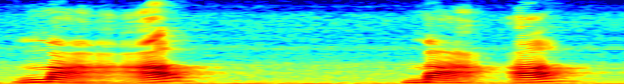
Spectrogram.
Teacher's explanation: the third tone starts low and deep down, and then rise again.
